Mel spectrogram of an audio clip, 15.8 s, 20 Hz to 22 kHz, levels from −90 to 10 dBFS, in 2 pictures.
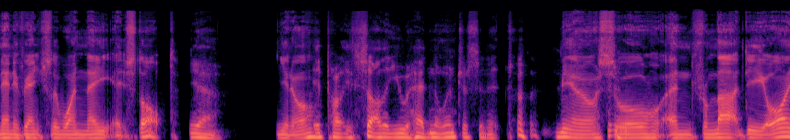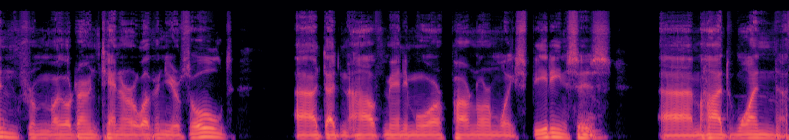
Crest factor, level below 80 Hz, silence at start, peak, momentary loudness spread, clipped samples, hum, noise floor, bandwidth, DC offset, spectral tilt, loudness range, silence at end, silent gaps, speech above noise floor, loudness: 18 dB; -52 dBFS; 0 s; -4 dBFS; 7 LU; under 0.1%; none; -53 dBFS; 16.5 kHz; under 0.1%; -6 dB/octave; 2 LU; 0 s; 2.53-2.61 s, 2.67-2.72 s; 31 dB; -23 LUFS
